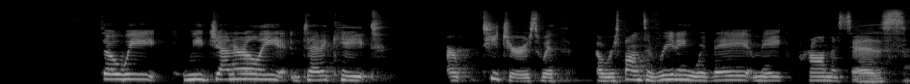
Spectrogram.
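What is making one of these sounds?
A woman speaks with animation into a microphone, heard with the echo of a large hall.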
